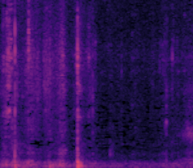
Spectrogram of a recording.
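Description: Faint clicks of round metal nail-stamping plates being set down on a stack and handled, the clearest single click about a second in.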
